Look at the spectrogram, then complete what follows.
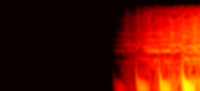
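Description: Silence, then electronic dance music fades in a little over a second in, with a run of quick falling bass sweeps.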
